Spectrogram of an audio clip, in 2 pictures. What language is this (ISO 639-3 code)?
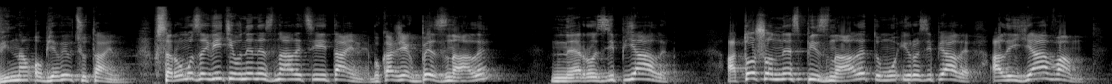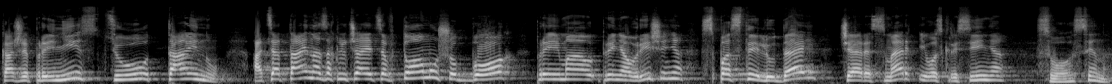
ukr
